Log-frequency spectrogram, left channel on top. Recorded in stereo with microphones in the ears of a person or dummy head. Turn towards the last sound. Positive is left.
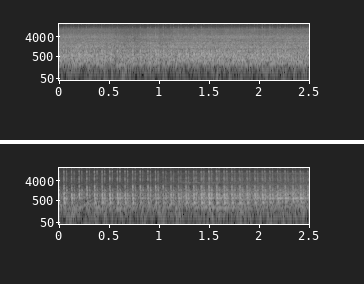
No sound to turn to.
